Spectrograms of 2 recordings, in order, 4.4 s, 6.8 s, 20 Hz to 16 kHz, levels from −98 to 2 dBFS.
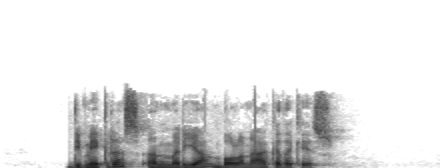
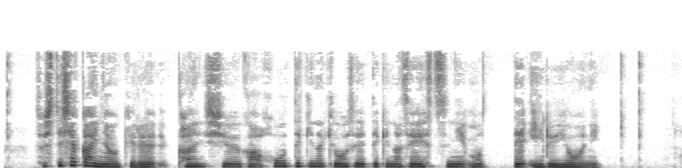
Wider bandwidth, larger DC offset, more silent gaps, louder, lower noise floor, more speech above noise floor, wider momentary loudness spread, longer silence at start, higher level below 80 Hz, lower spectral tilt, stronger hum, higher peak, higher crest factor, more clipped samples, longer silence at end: second, 7.8 kHz vs 11.5 kHz; neither; neither; first, -18 LUFS vs -27 LUFS; first, -88 dBFS vs -60 dBFS; first, 71 dB vs 34 dB; about the same, 8 LU vs 8 LU; first, 0.7 s vs 0.4 s; first, -56 dBFS vs -72 dBFS; about the same, -5.5 dB/octave vs -6 dB/octave; neither; first, -2 dBFS vs -10 dBFS; about the same, 18 dB vs 16 dB; neither; first, 1.1 s vs 0.85 s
